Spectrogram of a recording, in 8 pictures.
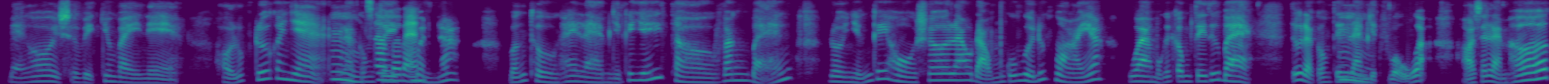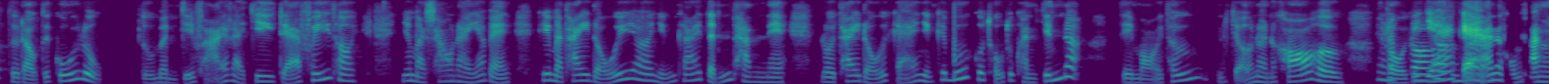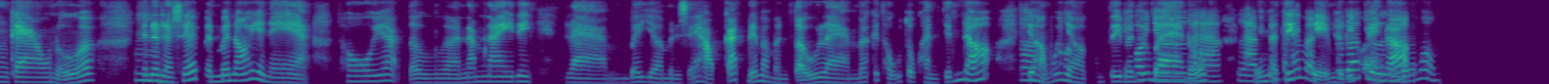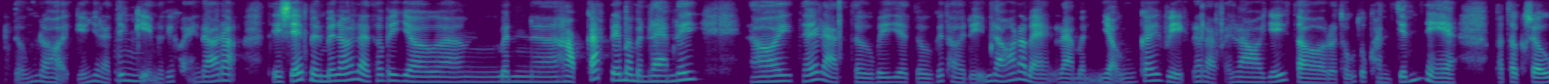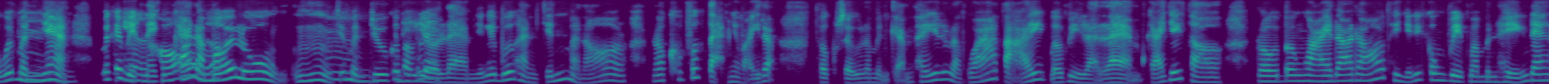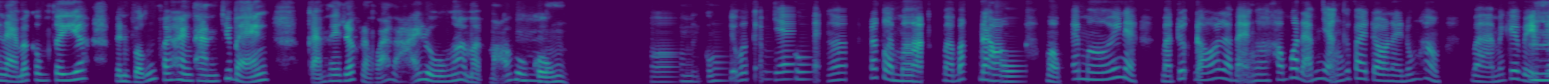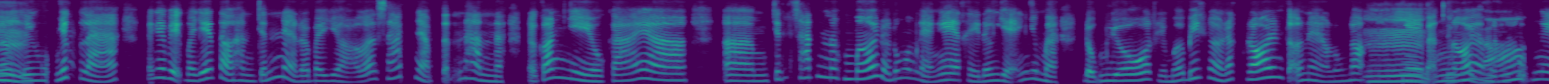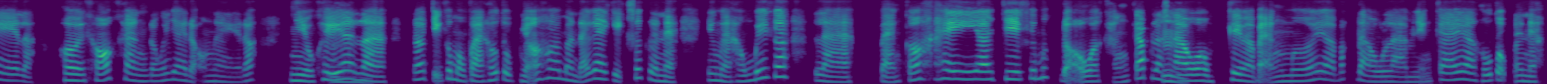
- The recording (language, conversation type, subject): Vietnamese, advice, Bạn cảm thấy quá tải thế nào khi phải lo giấy tờ và các thủ tục hành chính mới phát sinh?
- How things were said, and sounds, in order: tapping; other background noise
